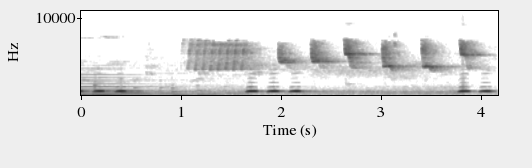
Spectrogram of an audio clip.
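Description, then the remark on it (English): A Eurasian hoopoe, a cinnamon-colored bird with black and white wings and a mohawk-like crest, calls in soft, hollow hoots, delivered in short bursts of two or three evenly spaced notes, while other birds chirp and trill brightly overhead. “The Eurasian hoopoe is a striking cinnamon-colored bird with black and white wings and a mohawk.”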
